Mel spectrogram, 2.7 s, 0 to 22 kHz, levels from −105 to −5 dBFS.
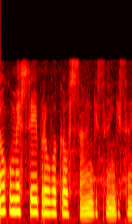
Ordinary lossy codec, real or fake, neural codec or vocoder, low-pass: none; real; none; 7.2 kHz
